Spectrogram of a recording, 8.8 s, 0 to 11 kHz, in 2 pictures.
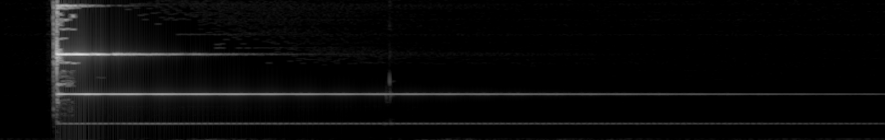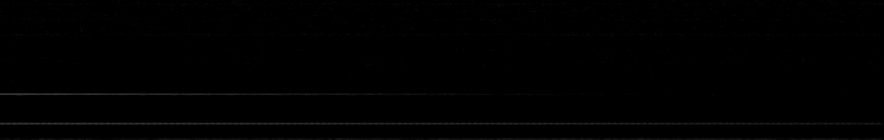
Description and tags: A single, sustained bell ring from a metal service bell. Recorded on a Marantz PMD660 with a Roland DR-20 dynamic microphone.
